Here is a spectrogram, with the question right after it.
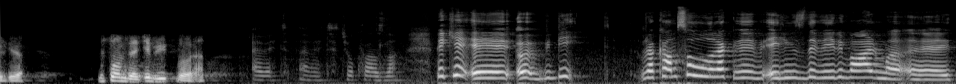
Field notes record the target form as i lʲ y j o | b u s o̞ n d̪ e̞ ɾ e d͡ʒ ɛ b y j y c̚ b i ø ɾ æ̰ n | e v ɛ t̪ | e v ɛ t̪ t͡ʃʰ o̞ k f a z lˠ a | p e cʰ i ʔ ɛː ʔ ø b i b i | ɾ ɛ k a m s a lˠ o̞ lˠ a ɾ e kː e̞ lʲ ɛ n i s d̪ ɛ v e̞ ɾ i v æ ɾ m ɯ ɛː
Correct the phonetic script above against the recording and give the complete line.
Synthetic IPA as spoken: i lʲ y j o | b u s o̞ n d̪ e̞ ɾ e d͡ʒ ɛ b y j y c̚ b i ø ɾ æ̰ n | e v ɛ t̪ | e v ɛ t̪ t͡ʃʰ o̞ k f a z lˠ a | p e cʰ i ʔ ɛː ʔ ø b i b i | ɾ a k a m s a lˠ o̞ lˠ a ɾ a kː e̞ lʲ i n i z d̪ ɛ v e̞ ɾ i v a ɾ m ɯ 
